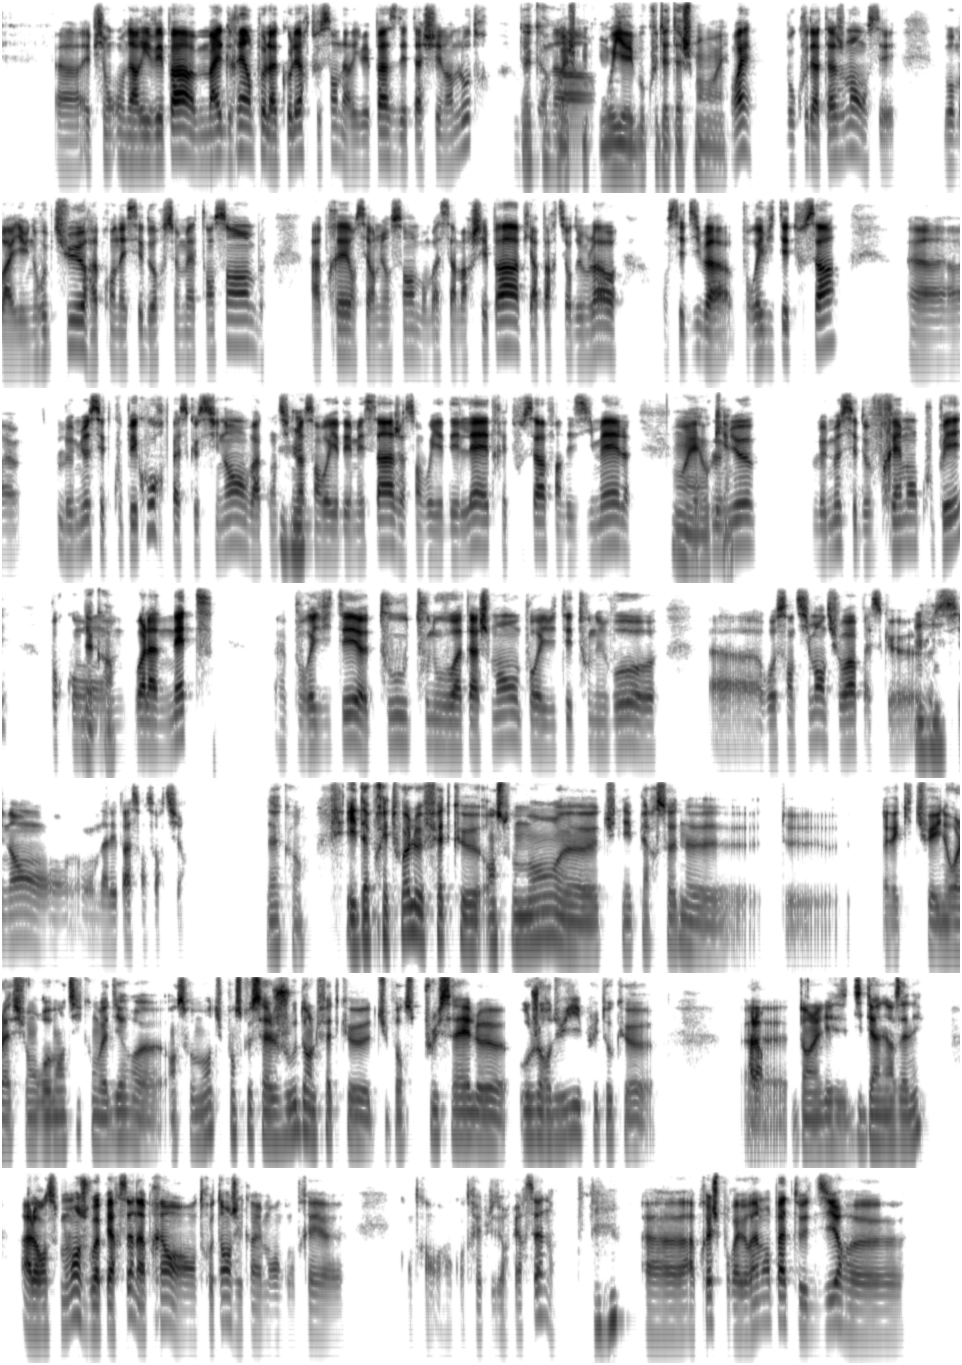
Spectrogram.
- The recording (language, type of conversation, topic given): French, advice, Pourquoi est-il si difficile de couper les ponts sur les réseaux sociaux ?
- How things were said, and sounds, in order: stressed: "vraiment"; stressed: "net"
